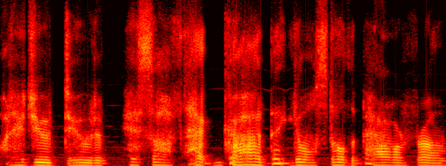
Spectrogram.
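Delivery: stage half-whisper, close and leaning in. Leaning close to ask a question in character, half-whispering. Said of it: "I get close and I whisper in Jin's ear".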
